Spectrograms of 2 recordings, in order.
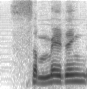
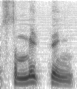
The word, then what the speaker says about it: submitting: how do you pronounce submitting a document or submitting a document? So, Americans are almost always going to go with the flat T. Submitting. But we do go submitting. Submitting. Not submitting.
